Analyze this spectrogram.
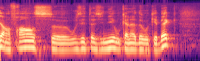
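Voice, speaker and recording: At a moderate pace, a man with a slight Quebec accent talks in a dark, mellow tone. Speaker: health company co-founder and exercise scientist. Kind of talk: conference presentation. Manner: hesitant, many filler sounds.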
